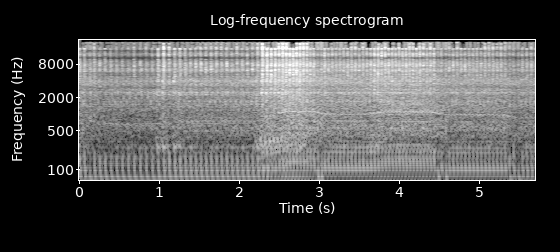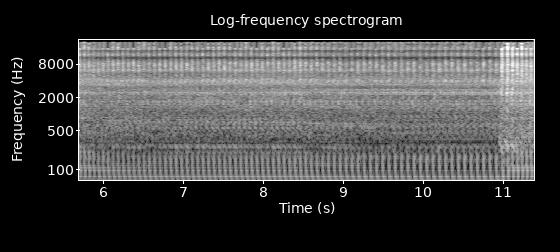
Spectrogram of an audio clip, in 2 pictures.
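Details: John Deere 165 Hydro lawn tractor single-cylinder engine after replacing ignitor chip and ignition coil to cure sporadic spark: steady, fast chug that holds speed after a brief rise, no misses or knocks; running properly.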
